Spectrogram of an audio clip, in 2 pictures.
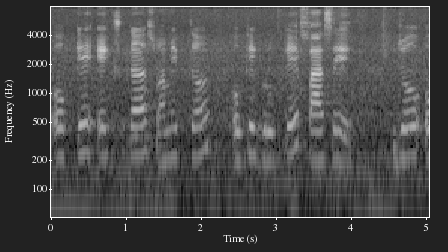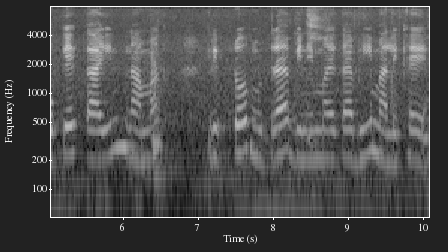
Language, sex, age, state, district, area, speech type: Hindi, female, 45-60, Madhya Pradesh, Seoni, rural, read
